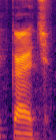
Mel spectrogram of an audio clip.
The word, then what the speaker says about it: catch: तो उदाहरण के लिए देखो CATCH, शब्द के अंत में TCH आया तो हम लोगों का T साइलेंट होगा। इसे क्या पढ़ेंगे? कैच, कैच, कैच।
